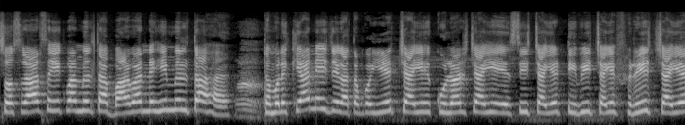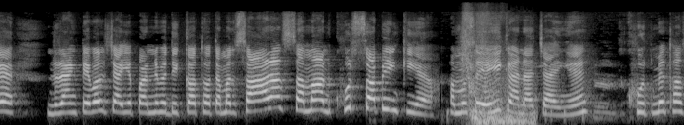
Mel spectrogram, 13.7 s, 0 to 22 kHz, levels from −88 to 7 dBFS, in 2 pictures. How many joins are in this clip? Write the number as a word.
one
